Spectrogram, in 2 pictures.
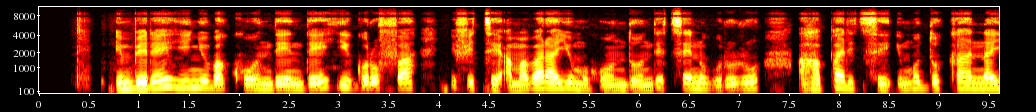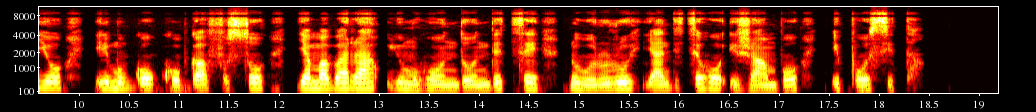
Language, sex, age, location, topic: Kinyarwanda, female, 25-35, Kigali, finance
